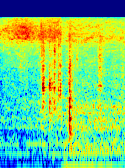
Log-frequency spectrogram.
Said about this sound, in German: zündet den Brenner an. Eine heiße Angelegenheit, vor allem im Sommer.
